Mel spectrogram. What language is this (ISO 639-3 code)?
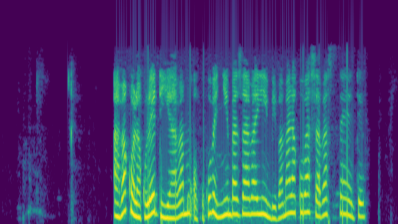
lug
